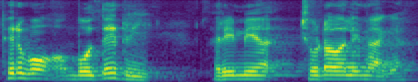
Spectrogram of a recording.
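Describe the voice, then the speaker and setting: A man teaching a class, repeating terms slowly and asking and answering his own questions as he writes them down. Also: mid-range voice, mellow. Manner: dictates as he writes. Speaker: Hindi teacher. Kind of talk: classroom lesson at a board.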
